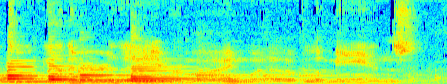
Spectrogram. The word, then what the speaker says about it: Le Mans: they remind one of Le Mans. That's the American pronunciation. Le Mans.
